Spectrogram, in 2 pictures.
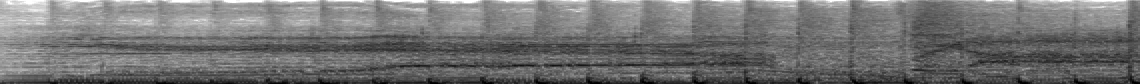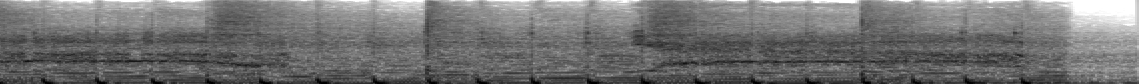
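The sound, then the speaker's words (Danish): Loud rap-metal plays at full intensity throughout, with a raw shouted vocal riding over pounding, steady drums and a dense wall of distorted guitar. “Eller de, de visker det faktisk øh, på pladen. Og så lige bagefter, så eksploderer det hele fuldstændig vanvittigt.”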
